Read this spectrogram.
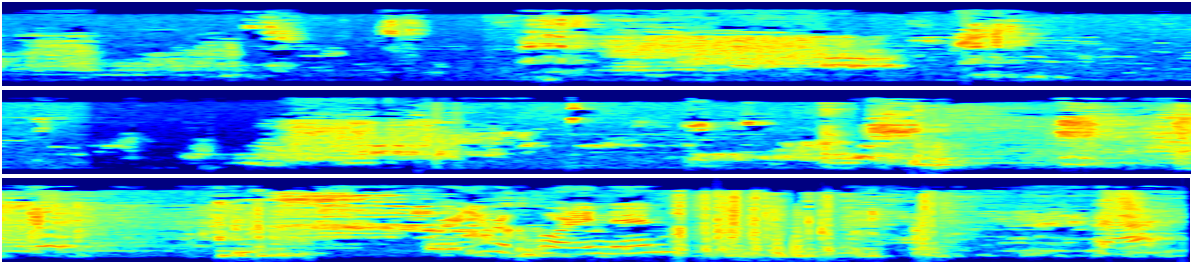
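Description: Young women talk and laugh over an online call.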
